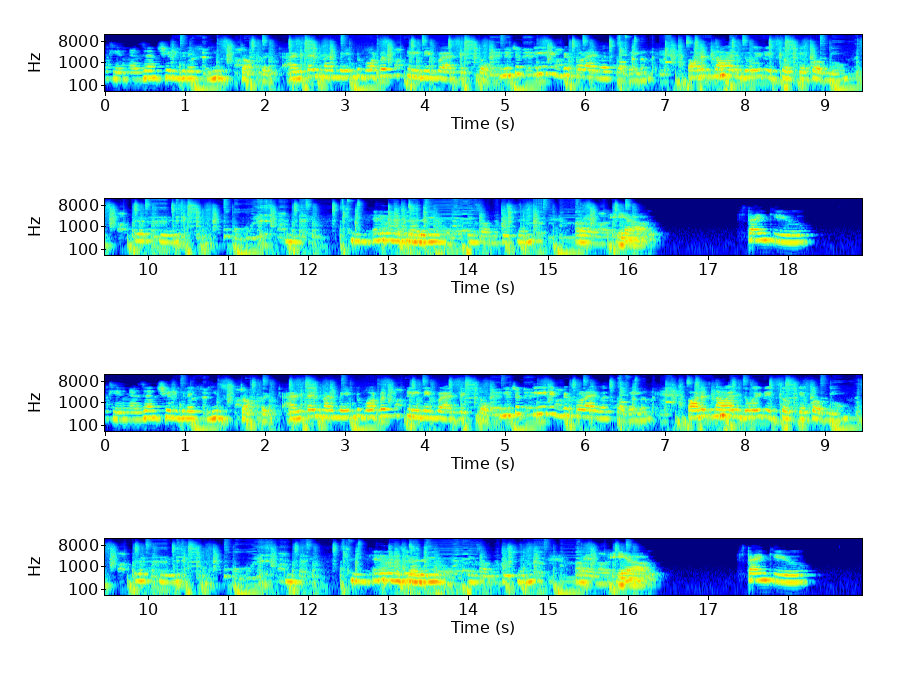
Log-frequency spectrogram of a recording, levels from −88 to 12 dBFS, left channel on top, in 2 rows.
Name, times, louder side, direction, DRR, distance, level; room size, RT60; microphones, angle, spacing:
voice 1, 0.0-9.3 12.5-13.8 15.0-16.3 17.5-18.2, right 2 dB, 25° right, 0.4 m, -26 dB
sound 1, 0.8-16.2, left 1 dB, 50° left, 0.7 m, -33 dB
voice 2, 7.4-7.8 9.8-10.4 11.7-12.0 12.8-13.7 14.0-14.9 15.3-16.3, right 1 dB, 15° left, 0.9 m, -26 dB
2.2 x 2.1 x 2.6 m
head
